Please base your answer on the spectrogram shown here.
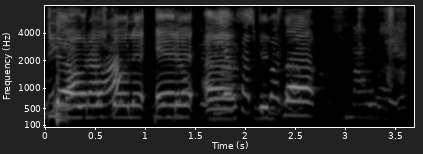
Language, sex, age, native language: Icelandic, female, 9, Icelandic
